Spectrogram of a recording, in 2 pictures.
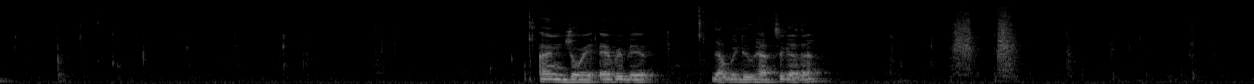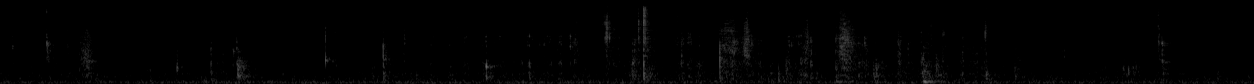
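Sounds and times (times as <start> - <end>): person chewing: 0.1 - 5.4, 11.1 - 22.5.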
